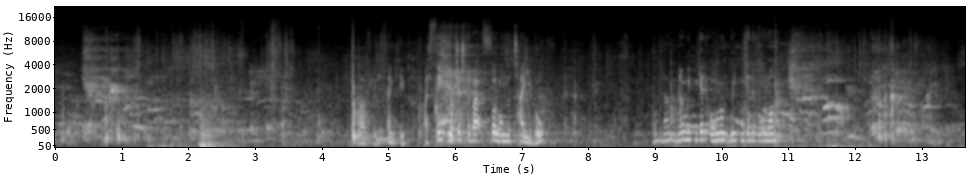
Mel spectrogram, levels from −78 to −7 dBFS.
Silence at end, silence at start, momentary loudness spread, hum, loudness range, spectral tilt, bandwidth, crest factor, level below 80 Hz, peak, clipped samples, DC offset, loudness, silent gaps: 0 s; 0 s; 16 LU; none; 7 LU; -5.5 dB/octave; 16 kHz; 24 dB; -42 dBFS; -2 dBFS; under 0.1%; under 0.1%; -25 LUFS; none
